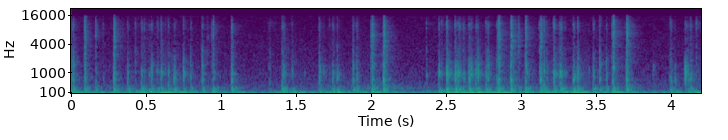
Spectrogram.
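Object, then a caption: Plastic laptop keyboard. Fingertips of both hands type rapidly and continuously on a black laptop's low-profile plastic chiclet keys, over its hollow device body. A dense stream of short, bright plastic clicks and soft taps is heard, with a steady low rumble underneath.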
